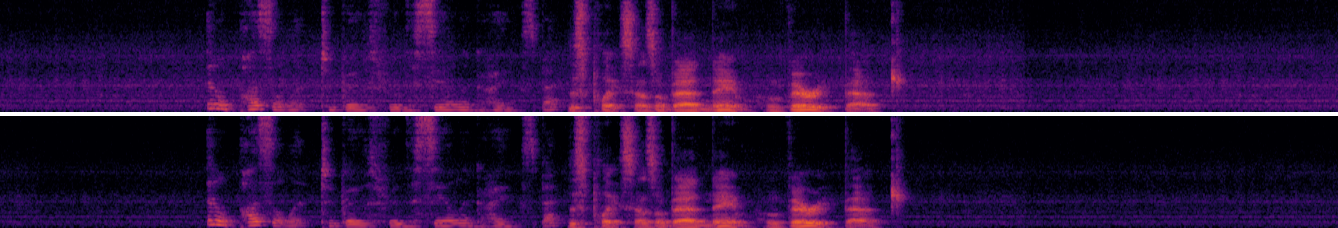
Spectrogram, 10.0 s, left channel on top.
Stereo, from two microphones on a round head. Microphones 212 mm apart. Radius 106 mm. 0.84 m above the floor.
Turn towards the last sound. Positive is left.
turn(degrees=-5)  # may be behind; listen again after turning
